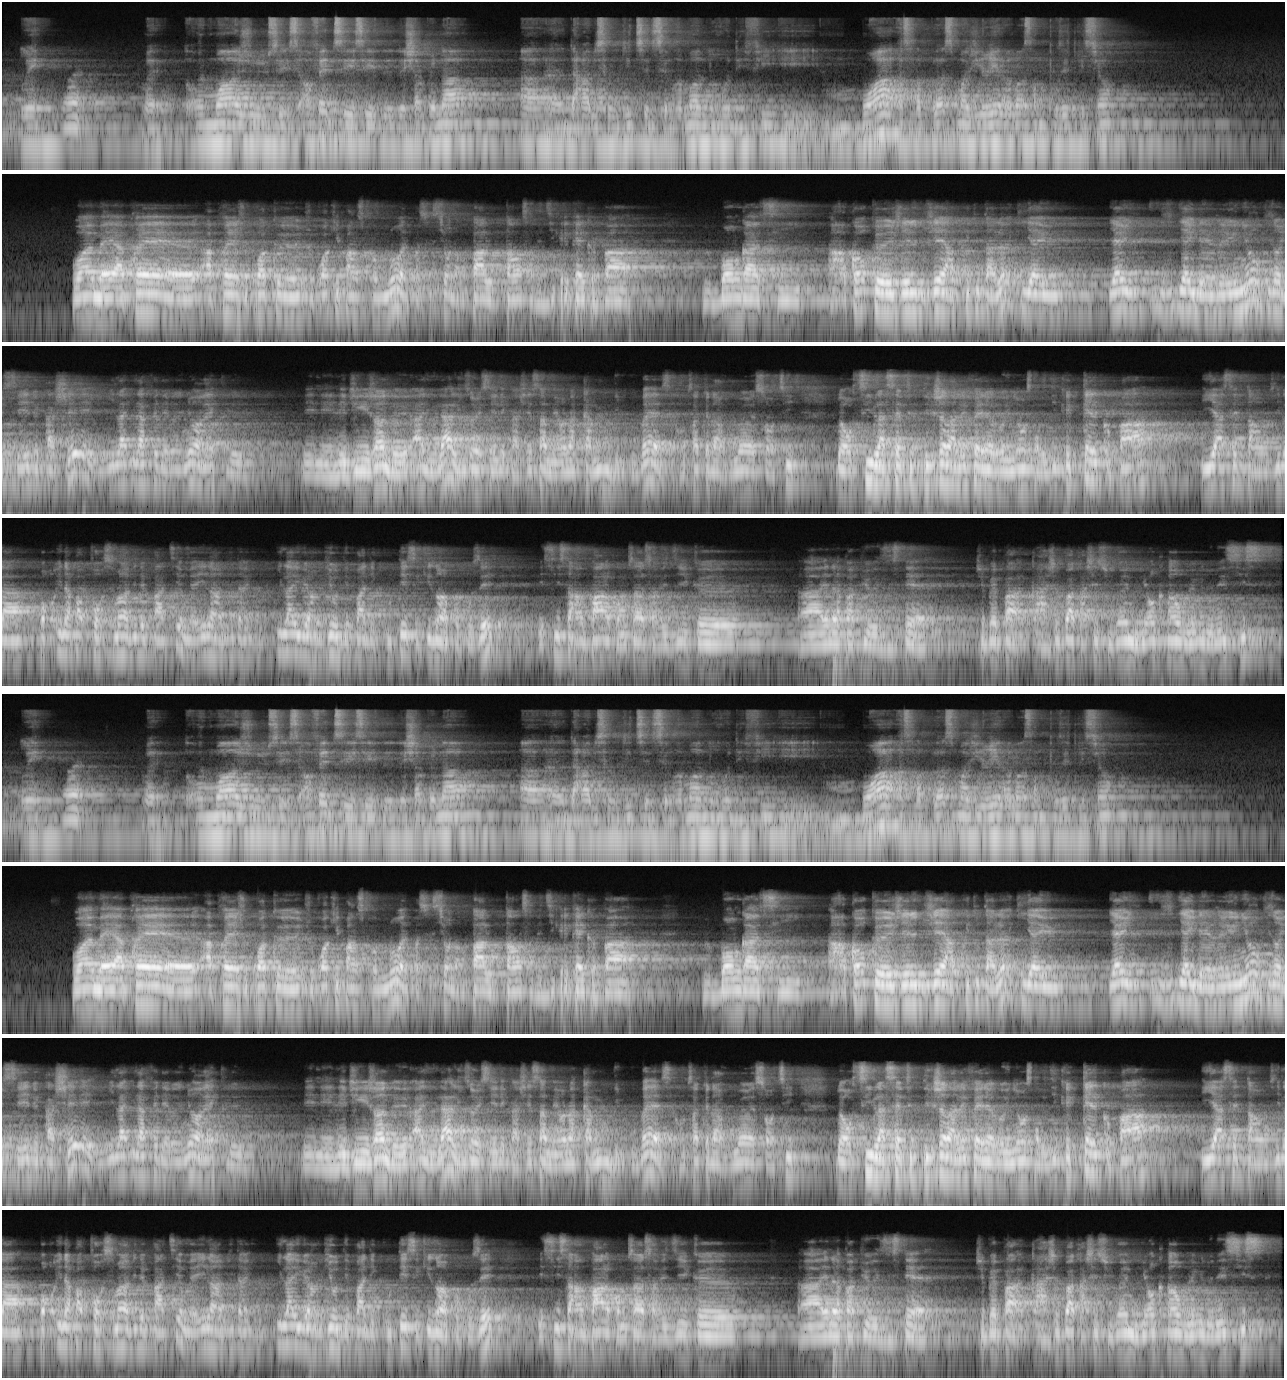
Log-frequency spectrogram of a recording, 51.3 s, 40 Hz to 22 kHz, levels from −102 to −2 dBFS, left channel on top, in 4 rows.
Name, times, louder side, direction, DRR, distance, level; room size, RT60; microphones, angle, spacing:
voice 1, 0.2-0.5 1.4-4.7 5.2-11.2, equal, 20° left, 4 dB, 1.2 m, -26 dB
voice 2, 13.5-19.2 19.8-23.5 23.9-28.1 28.7-37.2 37.6-43.5 43.9-45.9 46.5-47.8 48.2-51.1, right 1 dB, 30° right, 4 dB, 0.7 m, -19 dB
25.5 x 12.5 x 9.5 m, 2.6 s
head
